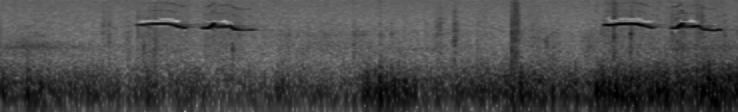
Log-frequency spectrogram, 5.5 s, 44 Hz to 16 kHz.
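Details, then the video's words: Rufous-naped lark, recorded 30 January 2023, giving two clean whistled phrases, each a slurred falling note pair, about three seconds apart over a low, windy rumble. "Okay, well, I figured it out. It is the rufous-naped lark that is calling."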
